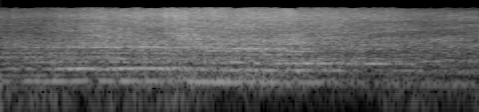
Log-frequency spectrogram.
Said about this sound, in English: Oh, Christ, she's got a problem. What is it? She looks like she's slowing down. Just keep going, keep going. She's obviously got a problem with her engine or something.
